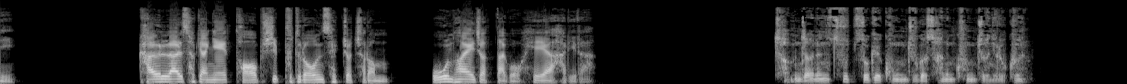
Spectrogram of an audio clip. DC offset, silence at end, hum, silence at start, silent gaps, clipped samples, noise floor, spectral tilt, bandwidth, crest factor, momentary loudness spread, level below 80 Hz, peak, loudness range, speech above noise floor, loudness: under 0.1%; 1 s; none; 0 s; 1.10-1.39 s, 6.64-7.74 s; 0.2%; -85 dBFS; -3.5 dB/octave; 18 kHz; 18 dB; 12 LU; -50 dBFS; 0 dBFS; 7 LU; 69 dB; -16 LUFS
